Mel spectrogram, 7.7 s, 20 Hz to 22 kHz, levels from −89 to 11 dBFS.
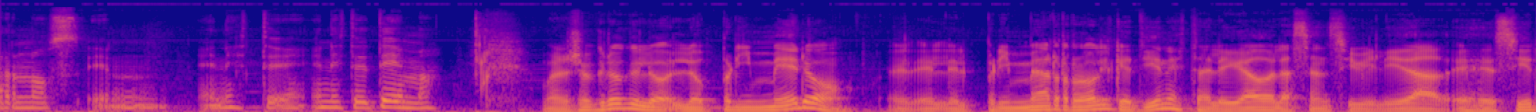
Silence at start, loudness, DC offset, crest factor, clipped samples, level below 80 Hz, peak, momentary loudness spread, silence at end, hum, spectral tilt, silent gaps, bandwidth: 0 s; -23 LUFS; under 0.1%; 18 dB; under 0.1%; -40 dBFS; -4 dBFS; 11 LU; 0 s; none; -6 dB/octave; none; 19 kHz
